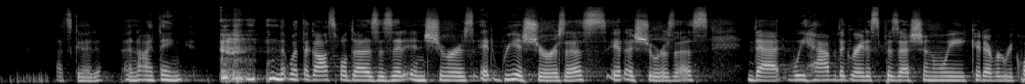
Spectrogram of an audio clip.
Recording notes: It is actually a LIVE recording of a conversation. At The Gospel Coalition Women’s conference.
